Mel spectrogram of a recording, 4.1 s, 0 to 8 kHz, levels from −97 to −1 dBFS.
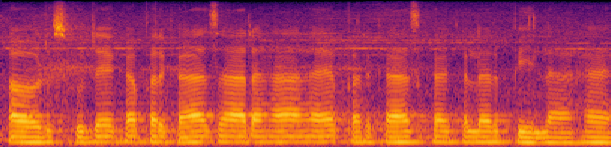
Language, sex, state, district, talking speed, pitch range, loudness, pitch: Hindi, male, Bihar, West Champaran, 175 wpm, 105-110 Hz, -16 LUFS, 110 Hz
